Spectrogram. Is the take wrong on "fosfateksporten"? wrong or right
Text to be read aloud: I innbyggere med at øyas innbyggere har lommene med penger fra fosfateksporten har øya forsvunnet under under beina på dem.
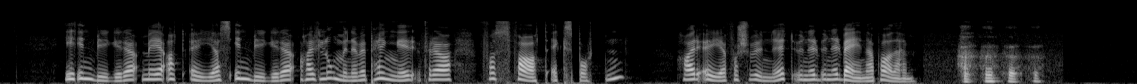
right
